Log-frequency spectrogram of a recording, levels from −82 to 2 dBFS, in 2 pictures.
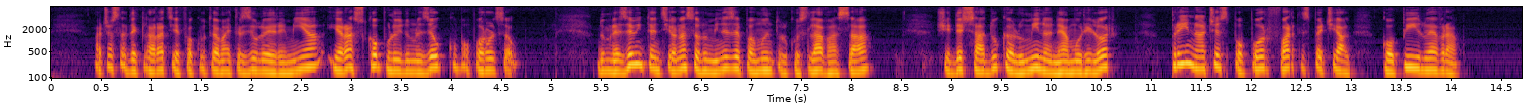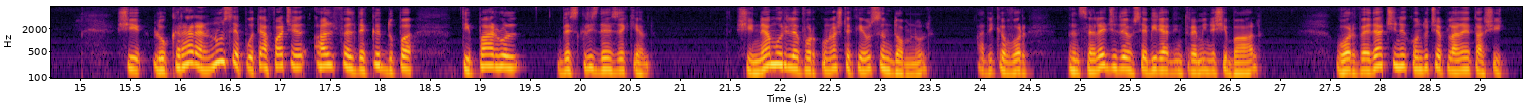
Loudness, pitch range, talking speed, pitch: -17 LUFS, 140-185 Hz, 145 wpm, 160 Hz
